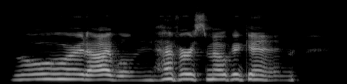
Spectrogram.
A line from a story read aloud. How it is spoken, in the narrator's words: moaned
